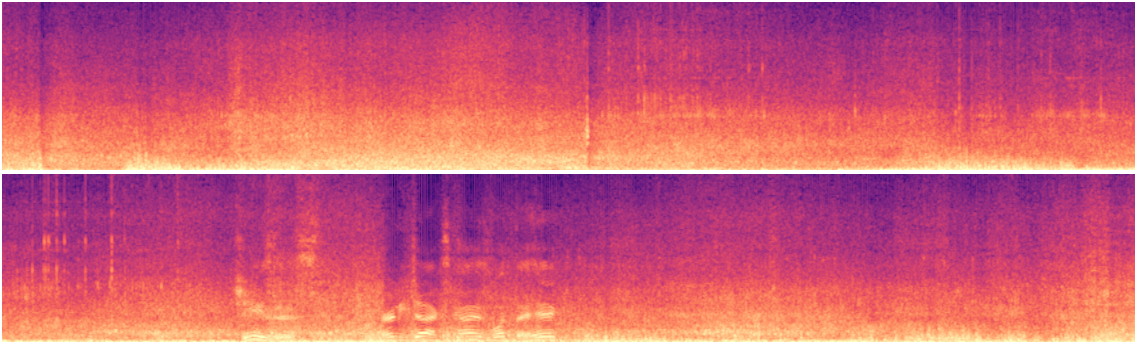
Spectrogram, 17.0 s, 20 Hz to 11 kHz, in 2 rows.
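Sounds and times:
waves washing against rocks: 0.0 - 17.0
wind buffeting microphone: 0.0 - 17.0.

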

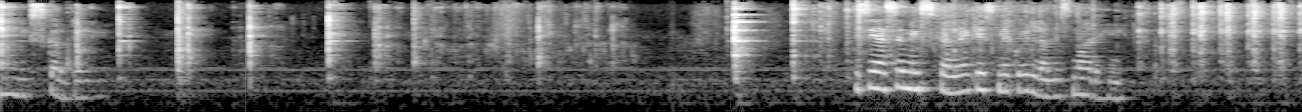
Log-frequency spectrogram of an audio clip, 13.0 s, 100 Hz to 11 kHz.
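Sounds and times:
faint hum: 0.0 - 11.5.

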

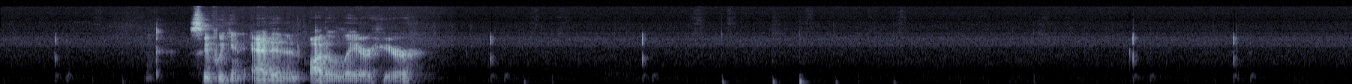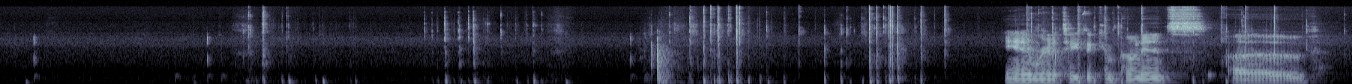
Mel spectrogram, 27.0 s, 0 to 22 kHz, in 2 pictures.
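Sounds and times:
typing on computer keyboard: 15.9 - 16.8, 17.8 - 19.0, 20.1 - 23.0, 23.7 - 27.0.

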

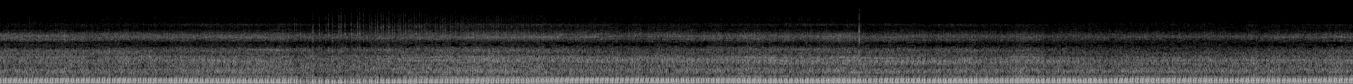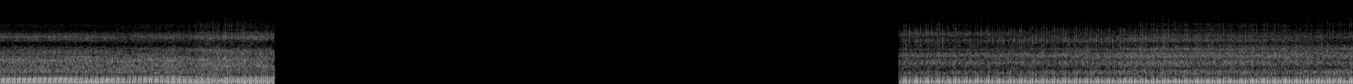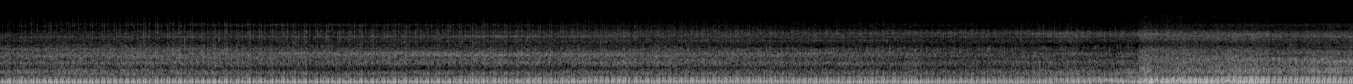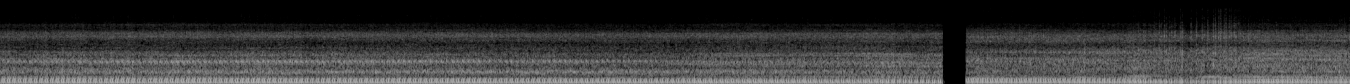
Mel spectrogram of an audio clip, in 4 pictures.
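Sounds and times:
lawn tractor engine running: 0.0 - 16.3, 22.6 - 54.0.

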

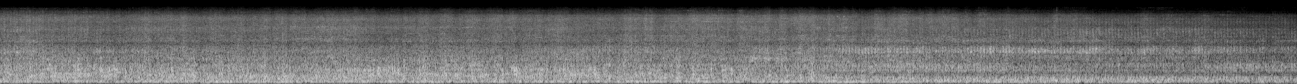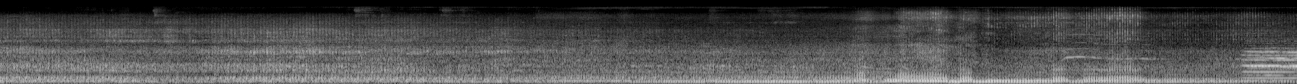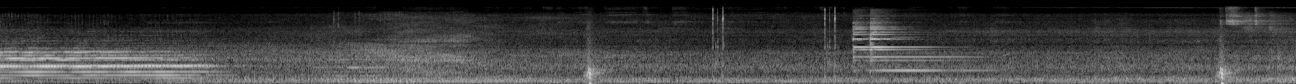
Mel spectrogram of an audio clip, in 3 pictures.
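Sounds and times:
train wheels rumbling on rails: 0.0 - 26.1, 30.8 - 38.9
train horn: 25.3 - 28.3, 29.3 - 30.1.

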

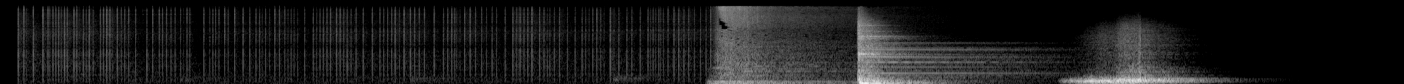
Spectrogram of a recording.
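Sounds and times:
sparks crackling and hissing: 0.2 - 9.9.

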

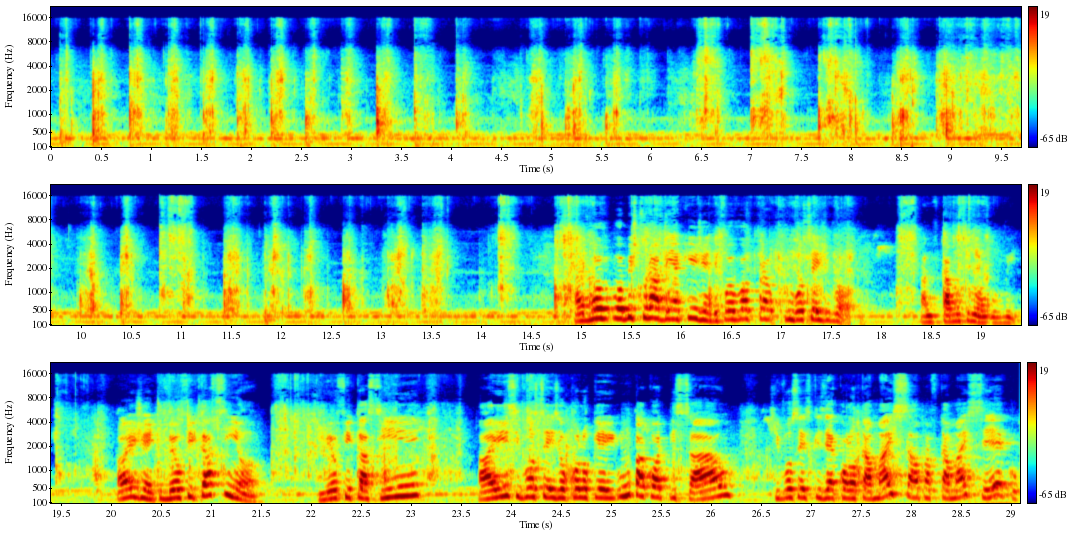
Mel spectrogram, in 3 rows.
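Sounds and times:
spoon stirring paste in metal bowl: 0.0 - 28.2
steady low hum: 0.0 - 29.0.

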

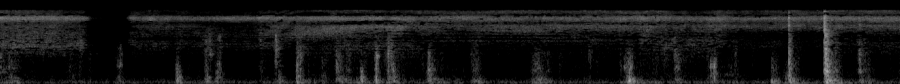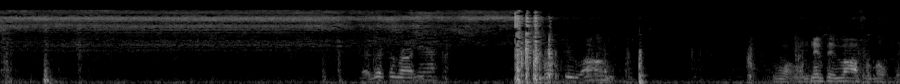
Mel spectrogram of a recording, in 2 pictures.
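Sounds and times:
steady high hiss: 0.0 - 15.0
nail gun firing: 7.8 - 8.7, 14.1 - 14.6.

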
